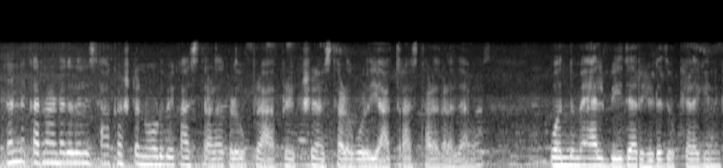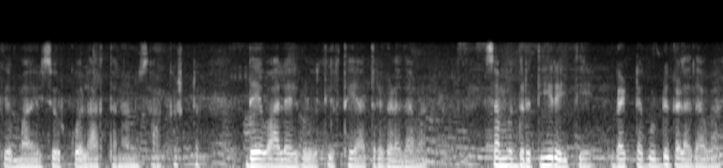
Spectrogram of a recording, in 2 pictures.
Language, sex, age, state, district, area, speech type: Kannada, female, 60+, Karnataka, Dharwad, rural, spontaneous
